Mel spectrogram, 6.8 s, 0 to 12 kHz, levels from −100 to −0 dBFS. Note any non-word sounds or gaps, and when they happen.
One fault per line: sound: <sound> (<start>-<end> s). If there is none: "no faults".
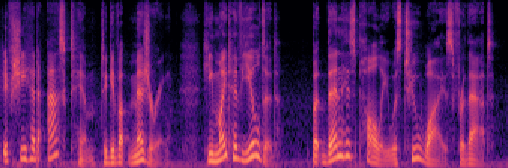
no faults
